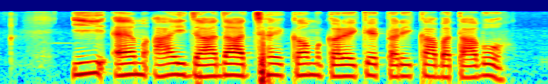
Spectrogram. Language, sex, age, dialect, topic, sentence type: Maithili, male, 18-24, Bajjika, banking, question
